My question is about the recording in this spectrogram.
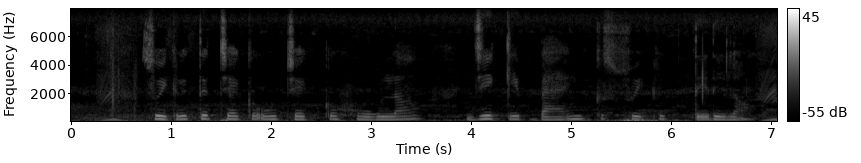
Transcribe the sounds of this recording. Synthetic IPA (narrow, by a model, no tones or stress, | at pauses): sʊiːkɾɪt̪t͡ʃɛkut͡ʃɛkhoːlaː | d͡ʒeːkeːbɛːŋkswiːkɾɪt̪d̪ḛːd̪eːlaː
